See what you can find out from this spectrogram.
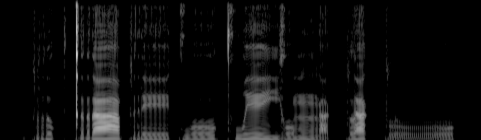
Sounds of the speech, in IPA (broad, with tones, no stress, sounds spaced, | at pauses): p r o˦˥ k̚ t r aː˥˩ p r eː˧ k w oː˦˥ kʰ w eː˥˩ j o˦˥ m ŋ a˨˩ k̚ p l a˥˩ k̚ p l oː˩˦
